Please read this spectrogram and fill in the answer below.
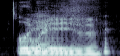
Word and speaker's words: Olave: Je rappelle donc que vous avez publié cette biographie de Olaf Baden-Powell qui se prononce Olaf. plus exactement.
